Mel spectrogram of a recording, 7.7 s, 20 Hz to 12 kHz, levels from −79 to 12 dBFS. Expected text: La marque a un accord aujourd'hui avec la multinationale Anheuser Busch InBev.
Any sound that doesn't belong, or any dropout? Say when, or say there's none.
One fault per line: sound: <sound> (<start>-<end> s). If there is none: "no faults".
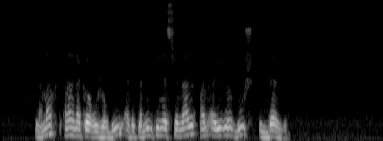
no faults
